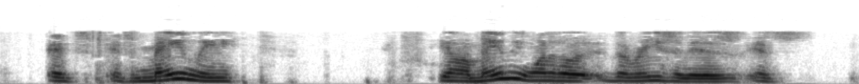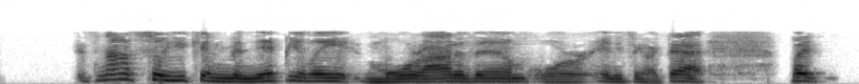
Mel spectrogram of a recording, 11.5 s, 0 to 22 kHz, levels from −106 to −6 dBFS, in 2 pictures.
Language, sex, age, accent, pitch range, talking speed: English, male, 40-59, American, 150-200 Hz, 145 wpm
